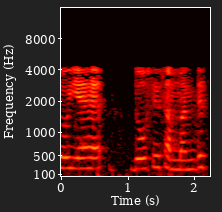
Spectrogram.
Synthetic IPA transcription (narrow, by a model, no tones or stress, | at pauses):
oːjeɦd̪oːsesɐ̃mbə̃nd̪ʱɪt̪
